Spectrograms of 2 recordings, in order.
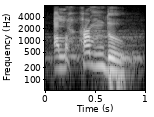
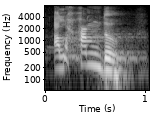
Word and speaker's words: আলহামদু: করে ফলো করুন আলহামদু আলহামদু হায় হুটি হাউজ নয় গলার ভেতর থেকে এটা উচ্চারণ করবেন আলহামদু আলহামদুলিল্লাহি রাব্বিল আলামিন এর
